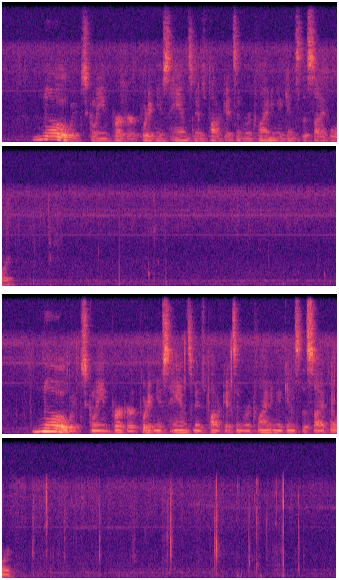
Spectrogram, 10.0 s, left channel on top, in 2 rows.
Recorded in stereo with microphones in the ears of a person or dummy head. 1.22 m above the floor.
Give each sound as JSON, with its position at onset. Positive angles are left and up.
{"t": 0.5, "sound": "a man speaking", "side_deg": -55, "distance_m": 1.2}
